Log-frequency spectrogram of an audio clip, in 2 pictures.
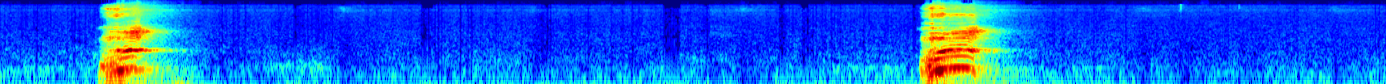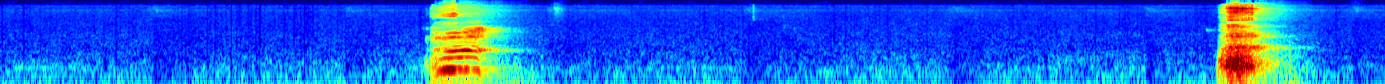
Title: Hiccups for you......anony mous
